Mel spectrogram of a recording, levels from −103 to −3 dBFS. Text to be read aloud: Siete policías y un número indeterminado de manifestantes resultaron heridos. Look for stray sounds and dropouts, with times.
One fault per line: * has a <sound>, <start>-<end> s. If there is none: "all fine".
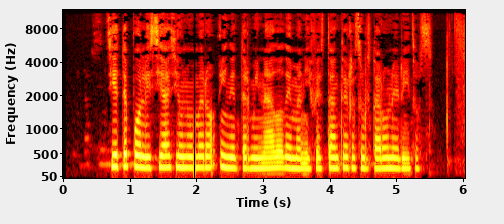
* has a dropout, 1.9-2.0 s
